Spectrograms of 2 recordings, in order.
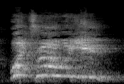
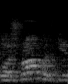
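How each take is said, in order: First: High, sharp challenge; loud-ish high retort, acted out; confrontational challenge. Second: Much softer, offhand question; casual aside. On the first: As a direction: square up and demand an answer. Young man confronts him, retold. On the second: Retold or imitated. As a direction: drop it to a quiet conversational aside. Casual replay of the challenge.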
